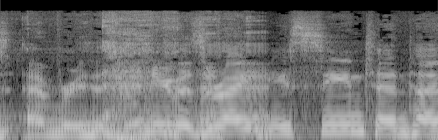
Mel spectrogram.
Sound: laughs

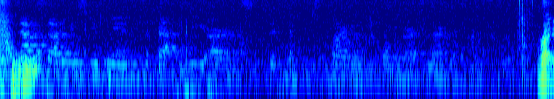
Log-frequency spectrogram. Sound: board member faintly speaking

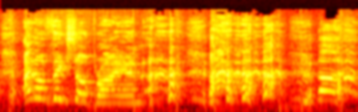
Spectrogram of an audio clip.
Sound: laughing; laughing

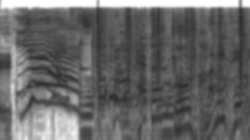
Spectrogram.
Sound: laughing

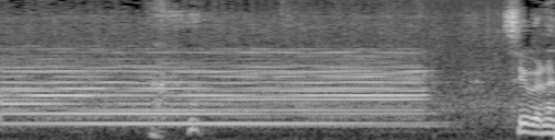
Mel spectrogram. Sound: loud horn blows; laughs

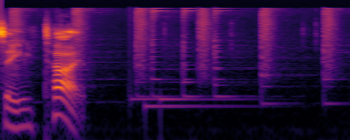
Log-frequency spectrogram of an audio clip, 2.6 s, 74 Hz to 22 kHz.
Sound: Windows 11 UAC Sound

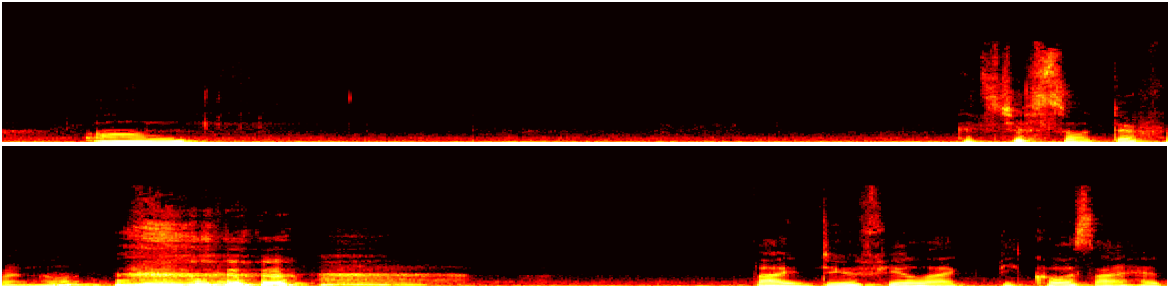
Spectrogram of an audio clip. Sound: laughs

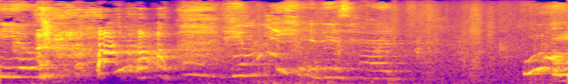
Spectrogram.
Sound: laughing

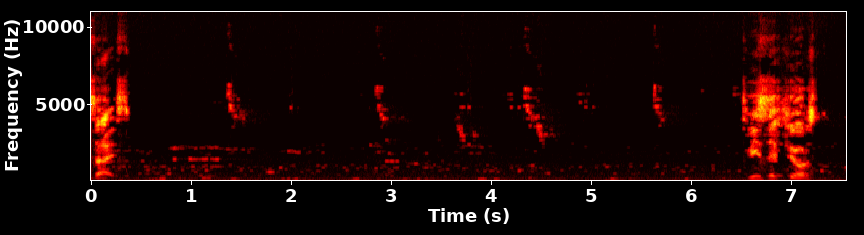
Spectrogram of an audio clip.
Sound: birds chirping

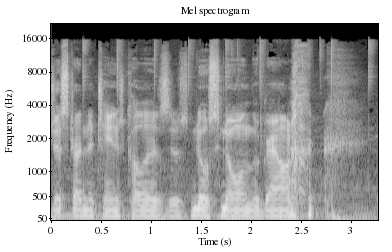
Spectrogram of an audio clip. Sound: laughs

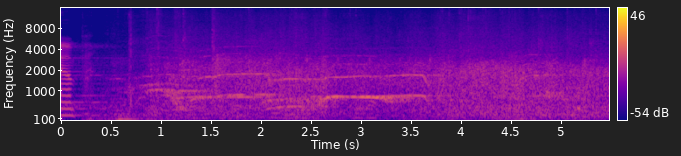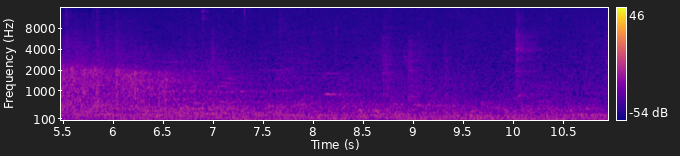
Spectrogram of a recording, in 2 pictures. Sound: cheering and applause

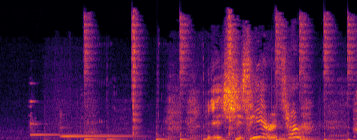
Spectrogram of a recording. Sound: doorbell ringing

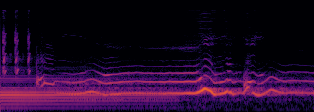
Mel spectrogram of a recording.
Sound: howling

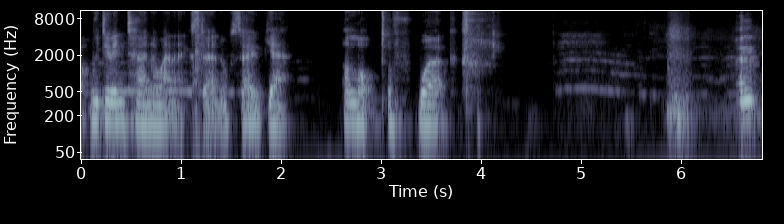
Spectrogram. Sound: chuckles

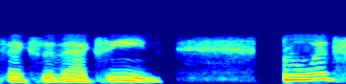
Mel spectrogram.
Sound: inhales

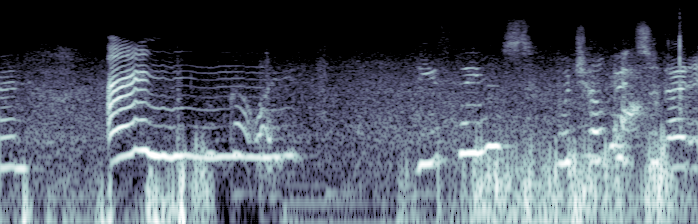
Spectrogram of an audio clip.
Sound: child yells

